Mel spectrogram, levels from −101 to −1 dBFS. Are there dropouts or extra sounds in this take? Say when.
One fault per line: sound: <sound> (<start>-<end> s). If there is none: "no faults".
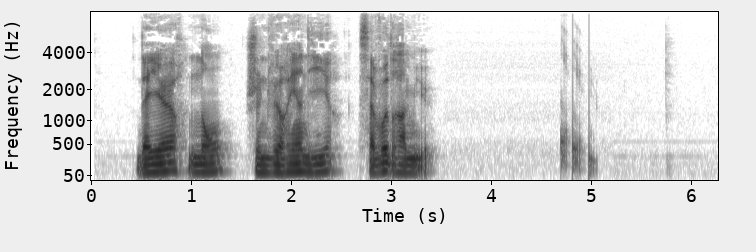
sound: chirp (4.7-5.1 s)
